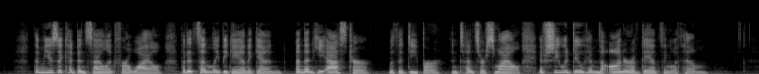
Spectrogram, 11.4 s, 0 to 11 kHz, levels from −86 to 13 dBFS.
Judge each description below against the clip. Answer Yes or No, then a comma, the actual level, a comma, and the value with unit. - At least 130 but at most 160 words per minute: No, average, 180 wpm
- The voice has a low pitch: No, high, 195 Hz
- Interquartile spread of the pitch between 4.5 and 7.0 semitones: Yes, average, 4.9 semitones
